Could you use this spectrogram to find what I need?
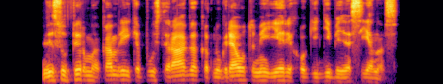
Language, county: Lithuanian, Vilnius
